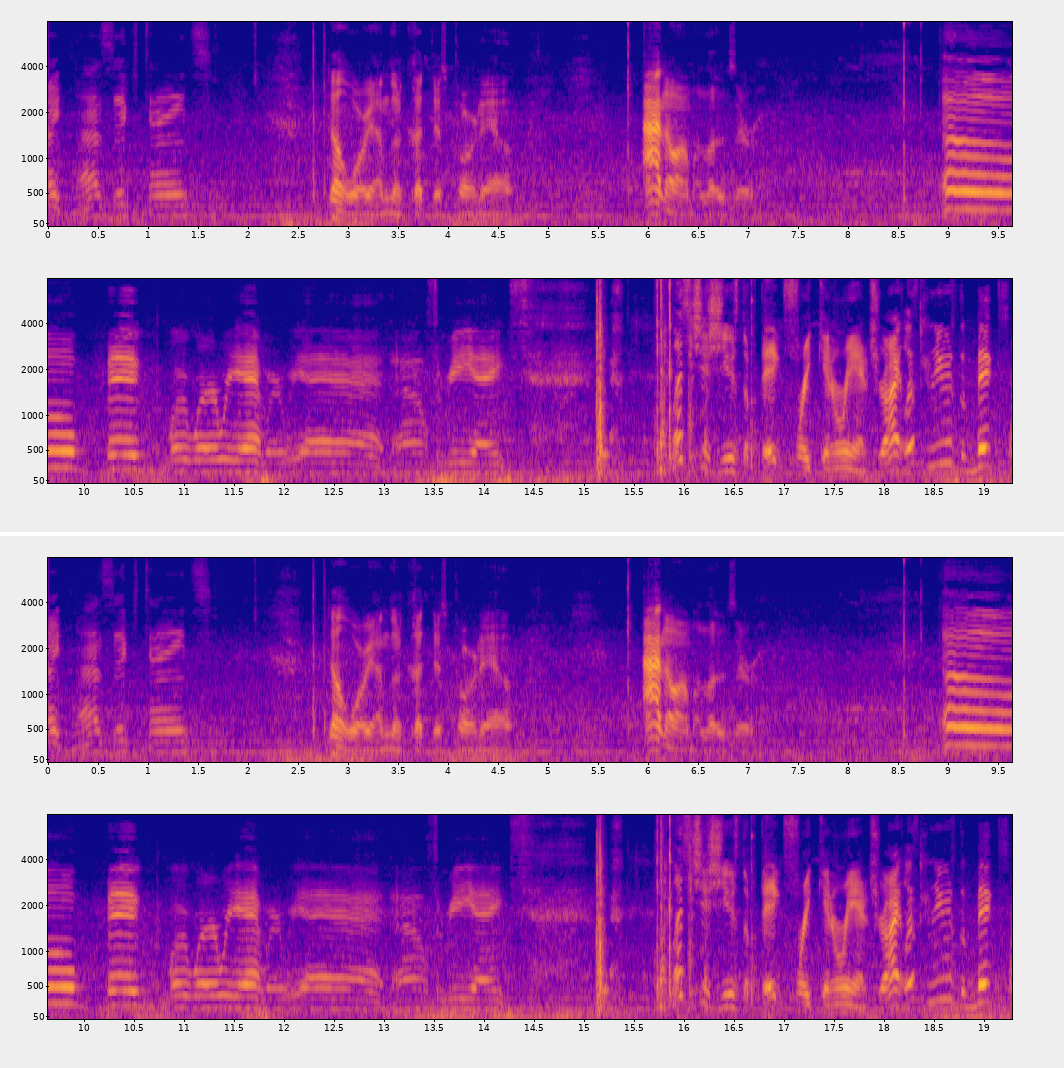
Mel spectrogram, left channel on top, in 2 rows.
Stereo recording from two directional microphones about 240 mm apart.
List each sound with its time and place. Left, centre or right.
0.0 s speech: centre
5.9 s speech: centre
8.9 s speech: centre
16.0 s speech: centre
